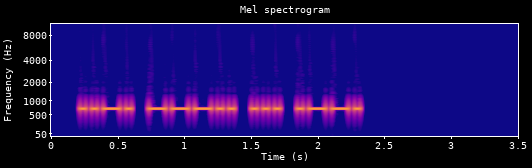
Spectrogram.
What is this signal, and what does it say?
Morse code, heard as a keyed tone, about 28 wpm, 700 Hz. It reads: F8SP
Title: DXCC-100 Call Signs - 4 Characters - 28wpm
